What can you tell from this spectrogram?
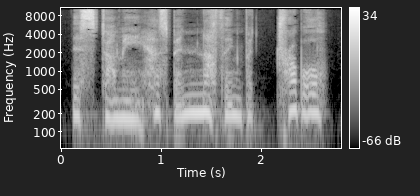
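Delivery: hushed, breathy inner voice; whispered thought. A narrator's reading. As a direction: whisper it to herself. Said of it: "Chris thought".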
